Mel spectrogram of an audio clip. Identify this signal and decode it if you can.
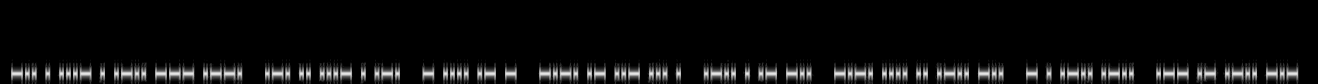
Morse code, heard as a keyed tone, about 34 wpm, 500 Hz. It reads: DEVELOP RIVER THAT CAUSE LEAD CHILD TELL WALK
